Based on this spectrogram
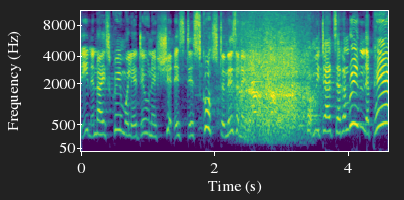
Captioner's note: audience laughing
